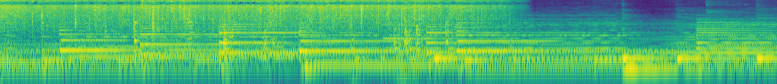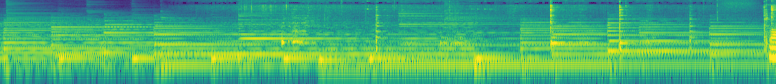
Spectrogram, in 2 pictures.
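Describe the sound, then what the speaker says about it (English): Chopped prawns with a little salt stir-frying in hot oil and butter in a pan for Goan rissoles, a steady close sizzle with the soft scrape of stirring running throughout, no voices. "we heat some oil and butter and stir fry the chopped prawns with little bit of salt until it turns golden brown"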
